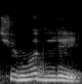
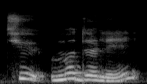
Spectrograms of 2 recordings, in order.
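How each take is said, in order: First: The middle e vowel is dropped, said simply. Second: The middle e vowel is pronounced, said slowly. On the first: "Теперь попроще" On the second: "давайте сначала медленно прочтем"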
